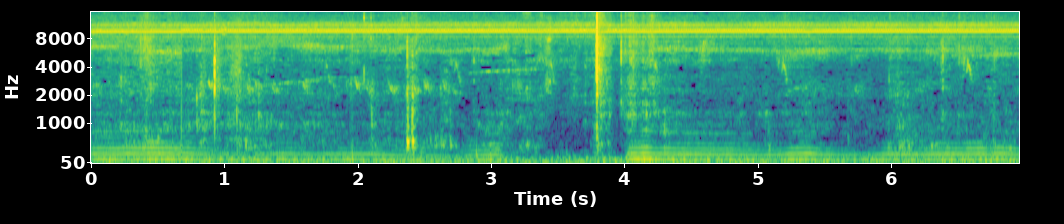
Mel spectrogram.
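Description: A person's voice humming a low, steady drone in imitation of a truck engine, wobbling a little in pitch and breaking off briefly about halfway through. Two sharp clicks come in the middle.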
